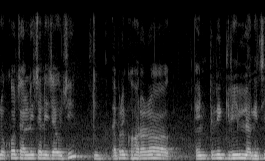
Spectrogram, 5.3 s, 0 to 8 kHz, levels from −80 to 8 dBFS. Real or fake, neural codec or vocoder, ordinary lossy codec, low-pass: real; none; none; 7.2 kHz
